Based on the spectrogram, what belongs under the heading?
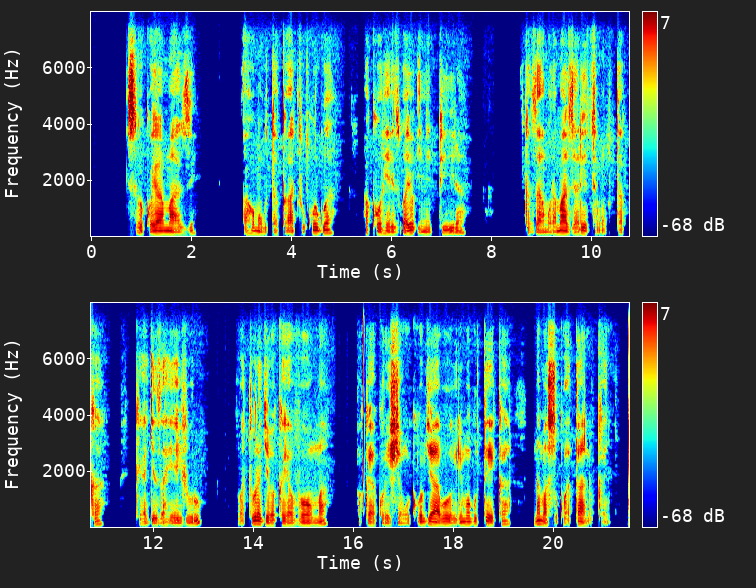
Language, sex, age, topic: Kinyarwanda, male, 18-24, health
